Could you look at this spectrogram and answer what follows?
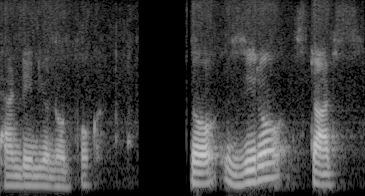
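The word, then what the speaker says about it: cero: in your notebook so zero starts it's called sero okay c is pronounced here as sur sound so it is zero so don't say something like uh kero or anything else okay then starts with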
